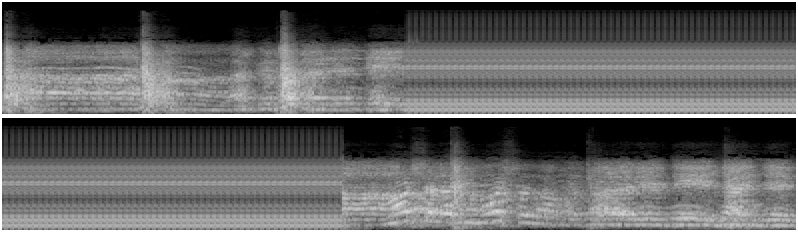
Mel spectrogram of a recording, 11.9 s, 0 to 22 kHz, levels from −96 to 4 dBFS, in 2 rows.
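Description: From 3.04 to 8.51 s, a system hang loop replays one 21.33 ms buffer: a steady 46.9 Hz buzz, identical waveform repeats, evenly spaced spectrogram harmonics.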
